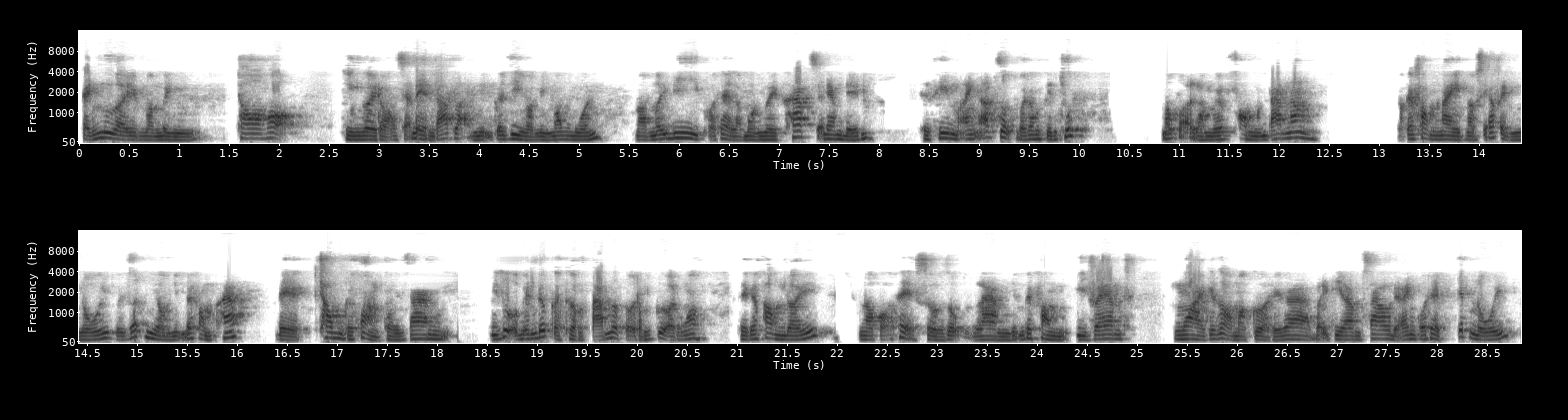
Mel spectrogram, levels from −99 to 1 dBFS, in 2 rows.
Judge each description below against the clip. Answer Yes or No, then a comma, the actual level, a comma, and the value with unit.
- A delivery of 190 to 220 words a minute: No, average, 240 wpm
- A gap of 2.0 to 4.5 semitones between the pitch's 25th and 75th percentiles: No, average, 4.9 semitones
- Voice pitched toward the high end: No, low, 130 Hz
